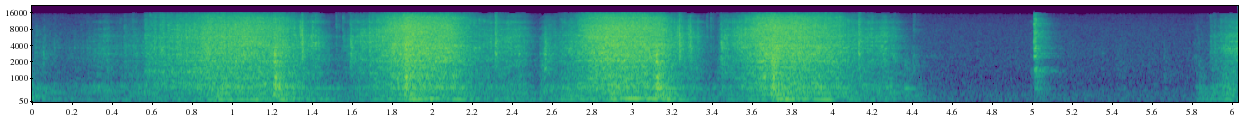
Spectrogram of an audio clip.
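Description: Knitting machine carriage pushed back and forth across the needle bed four times, knitting four rows in the main colour: a swish that swells and fades with each pass. A single sharp click follows about five seconds in.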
